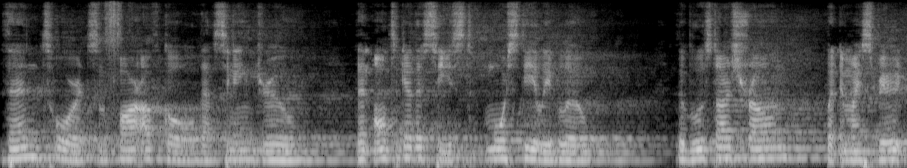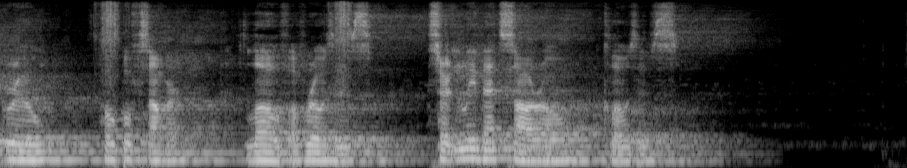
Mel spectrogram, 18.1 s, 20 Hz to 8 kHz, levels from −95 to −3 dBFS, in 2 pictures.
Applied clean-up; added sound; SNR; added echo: none; Cutlery, silverware; 15 dB; reverberation time 2.7 s.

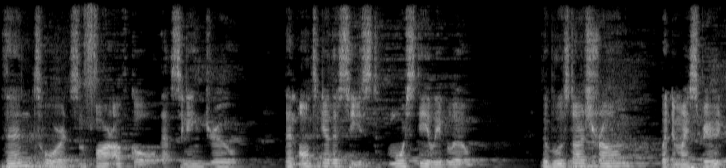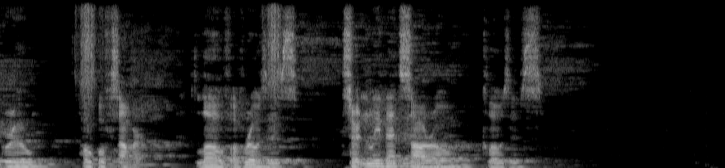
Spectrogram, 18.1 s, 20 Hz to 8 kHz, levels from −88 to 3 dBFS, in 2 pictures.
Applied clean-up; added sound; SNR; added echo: classical method WPE with log-MMSE.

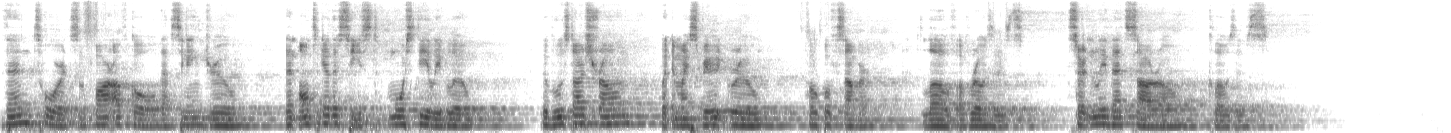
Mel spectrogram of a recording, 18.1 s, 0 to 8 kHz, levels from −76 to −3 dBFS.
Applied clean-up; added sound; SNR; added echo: neural separator model SepFormer DNS4.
